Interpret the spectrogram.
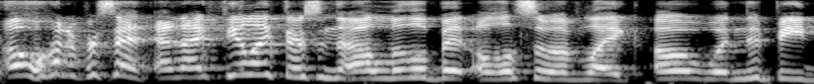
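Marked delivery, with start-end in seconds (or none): none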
